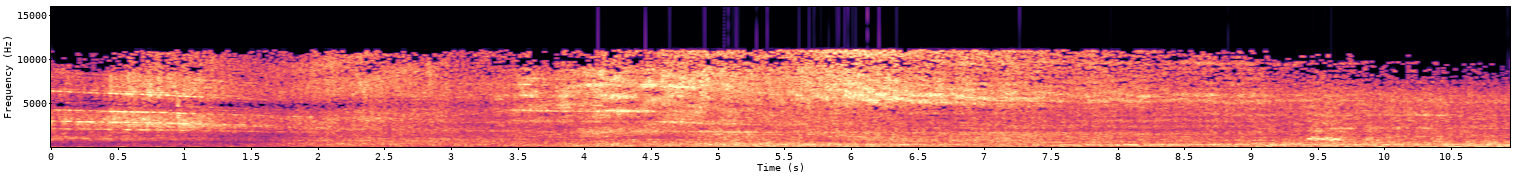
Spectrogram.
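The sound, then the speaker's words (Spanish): An airplane landing at an airport gives off a broad, roaring engine rush that grows louder over the first few seconds, then holds steady and loud, with no voices. “Un avión aterriza en un aeropuerto.”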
